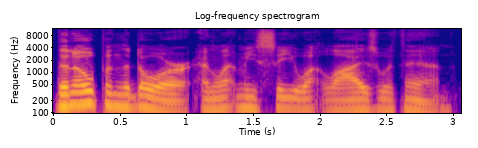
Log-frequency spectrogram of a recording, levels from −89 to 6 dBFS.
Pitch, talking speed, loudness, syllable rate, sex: 115 Hz, 215 wpm, -19 LUFS, 4.5 syllables/s, male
